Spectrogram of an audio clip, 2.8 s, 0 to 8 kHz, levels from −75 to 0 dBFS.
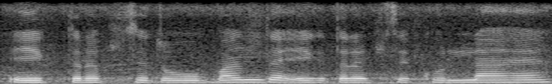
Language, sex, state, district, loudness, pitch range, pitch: Hindi, female, Haryana, Jhajjar, -15 LUFS, 190-200 Hz, 195 Hz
